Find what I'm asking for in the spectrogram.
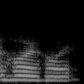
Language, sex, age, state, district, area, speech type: Assamese, female, 18-30, Assam, Dibrugarh, rural, conversation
